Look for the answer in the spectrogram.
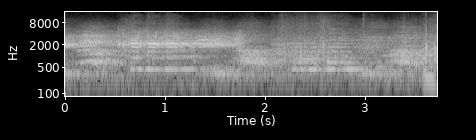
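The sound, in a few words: home crowd at table tennis match in Europe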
